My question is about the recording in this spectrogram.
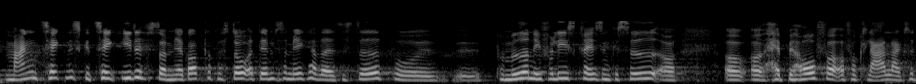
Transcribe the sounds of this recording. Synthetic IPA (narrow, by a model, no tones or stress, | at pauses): mɑ̈ŋət͡sʰeɡ̥nisɡ̥ət͡sʰe̝ŋ̰id̥e̝sɒ̽mjɑ̈ɪɡ̥ɒ̽d̥̚kʰæfɒ̽sd̥ɔ̰ːæd̥emsɒ̽me̝ɡ̥əhɑ̈ʋæːɐð̞̩ˠt͡sʰe̝sd̥eð̞ˠəpʰɒ̽ | pʰɒ̽møːðˠɐnəifɒ̽lḭːskʰʁɛsn̩kʰæse̝ð̞ˠəɒ̽ | ʔɒ̽hæb̥e̝ɦɒʊfɒ̽æfɔ̽ːkʰlɑ̈ːlɑ̈ɡ̥d̥sɒ̽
